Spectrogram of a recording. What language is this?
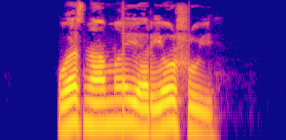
Yidgha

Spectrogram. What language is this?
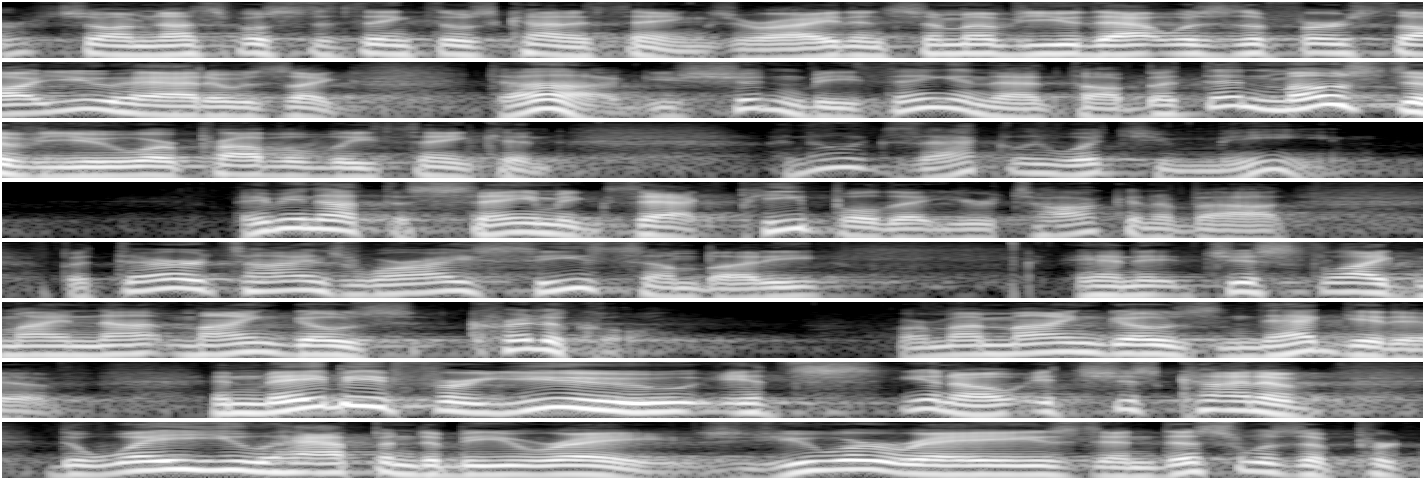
English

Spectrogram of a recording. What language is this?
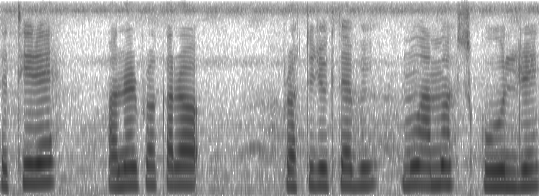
Odia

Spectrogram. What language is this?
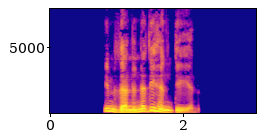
Kabyle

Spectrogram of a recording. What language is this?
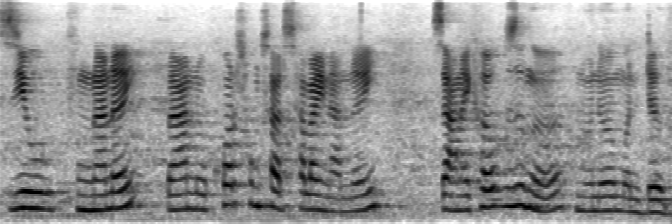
Bodo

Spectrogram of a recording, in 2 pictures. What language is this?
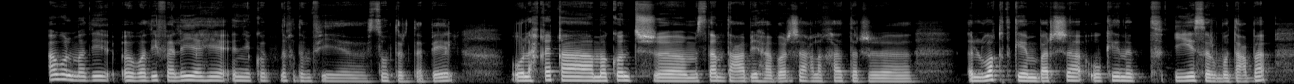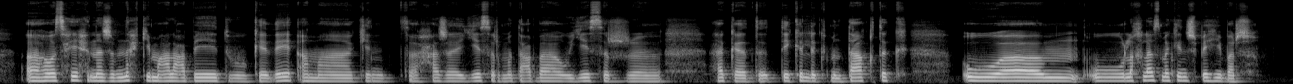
Tunisian Arabic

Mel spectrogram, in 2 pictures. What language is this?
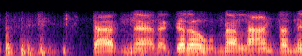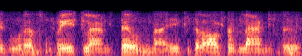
Telugu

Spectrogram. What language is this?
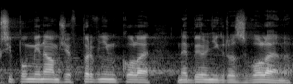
Czech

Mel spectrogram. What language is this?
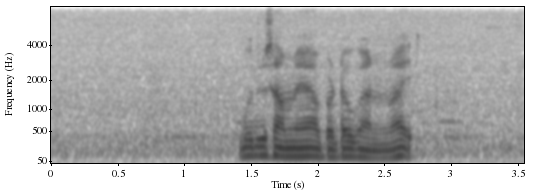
Sinhala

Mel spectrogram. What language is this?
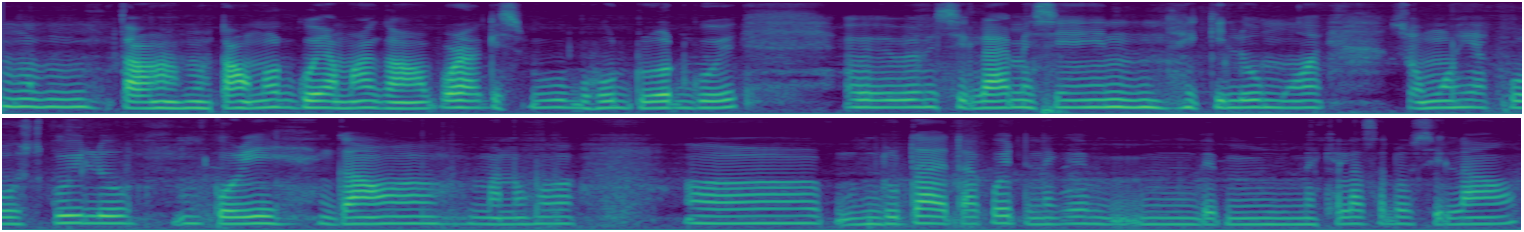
Assamese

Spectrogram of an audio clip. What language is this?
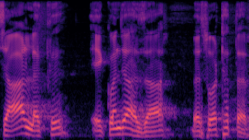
Sindhi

